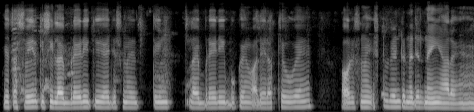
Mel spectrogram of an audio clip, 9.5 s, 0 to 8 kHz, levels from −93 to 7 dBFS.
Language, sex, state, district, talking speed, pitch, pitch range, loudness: Hindi, male, Bihar, East Champaran, 140 wpm, 135 Hz, 130-145 Hz, -26 LUFS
